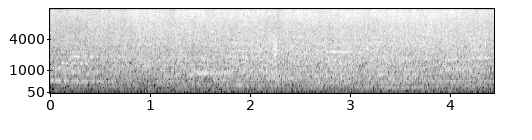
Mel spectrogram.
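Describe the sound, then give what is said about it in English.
A shower runs steadily as boys soak themselves, a dense, unbroken hiss of spraying water that stays bright and even in loudness from start to finish, with no pauses or voices. “Boys soak themselves in the shower.”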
